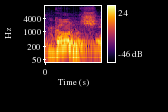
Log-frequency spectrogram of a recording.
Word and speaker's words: goonch: Gunch is the pronunciation.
